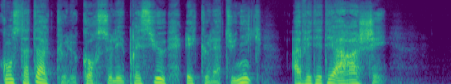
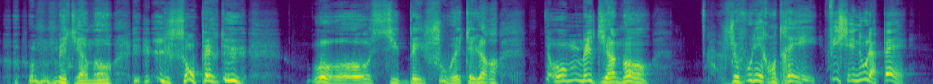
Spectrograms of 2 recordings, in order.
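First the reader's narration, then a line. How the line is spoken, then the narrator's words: Convulsive spasms and moaning. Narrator (French): Régine se convulsait avec des spasmes et des gémissements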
